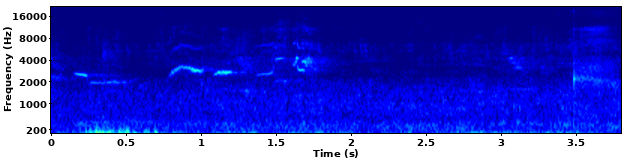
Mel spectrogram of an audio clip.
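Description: Pet myna bird gives several short chirps and whistles, moderately close and fairly faint, over a constant low background rumble, with no voices.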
